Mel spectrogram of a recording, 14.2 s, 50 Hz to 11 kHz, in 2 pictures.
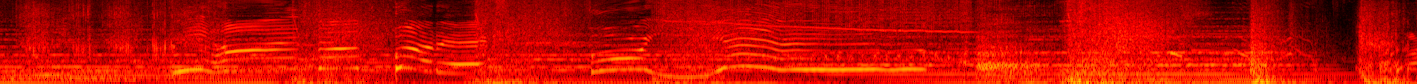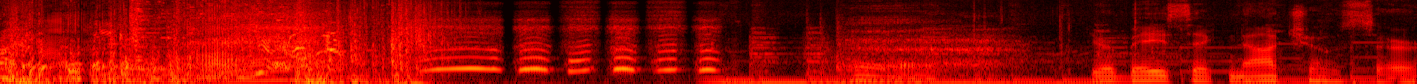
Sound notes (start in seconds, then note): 5.0 whimpering; 9.0 gasping; 11.2 sighing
